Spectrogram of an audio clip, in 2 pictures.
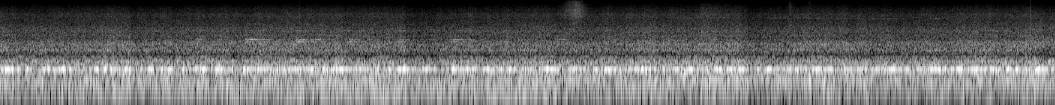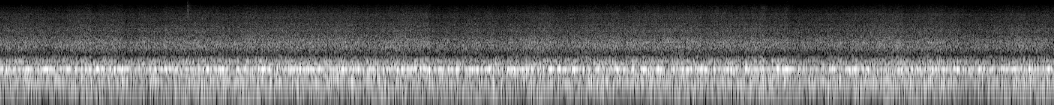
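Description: Steady drone of a Metrolink commuter train heard from inside a passenger car, a constant hum over a low rumble.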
